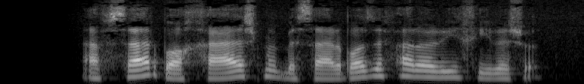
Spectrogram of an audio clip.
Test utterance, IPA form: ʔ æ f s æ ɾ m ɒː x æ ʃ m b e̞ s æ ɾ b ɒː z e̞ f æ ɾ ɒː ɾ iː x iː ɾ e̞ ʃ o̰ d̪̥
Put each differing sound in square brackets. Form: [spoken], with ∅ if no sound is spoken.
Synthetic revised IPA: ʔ æ f s æ ɾ [b] ɒː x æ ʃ m b e̞ s æ ɾ b ɒː z e̞ f æ ɾ ɒː ɾ iː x iː ɾ e̞ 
